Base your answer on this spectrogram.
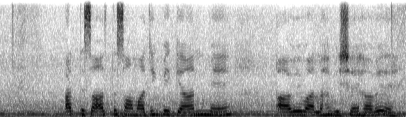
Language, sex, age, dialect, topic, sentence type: Bhojpuri, female, 60-100, Northern, banking, statement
